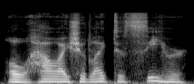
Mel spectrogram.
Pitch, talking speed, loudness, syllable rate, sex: 115 Hz, 245 wpm, -15 LUFS, 4.6 syllables/s, male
